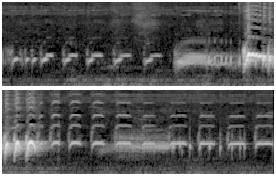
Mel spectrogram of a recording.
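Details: Local zebra dove in vigorous song: a run of short hooked notes about four per second, a soft trill, then a loud rapid bubbling phrase followed by more clipped notes.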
